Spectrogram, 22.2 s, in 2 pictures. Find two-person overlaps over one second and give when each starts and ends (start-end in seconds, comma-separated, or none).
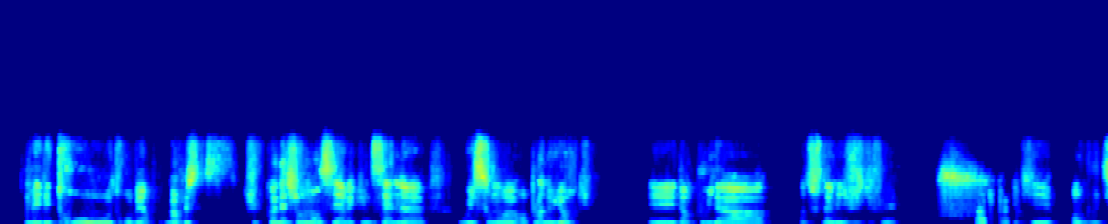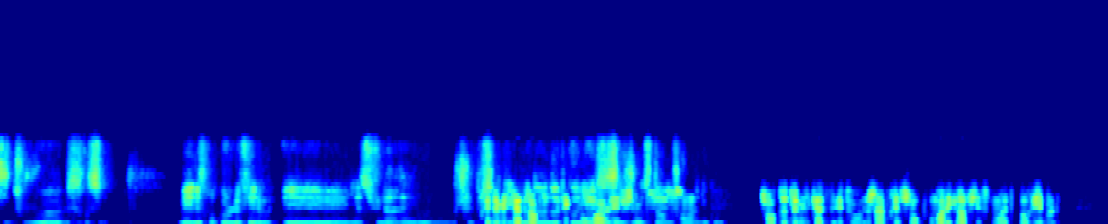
15.9-18.0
